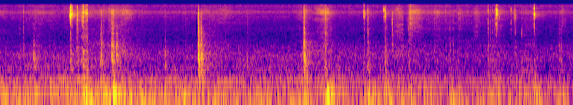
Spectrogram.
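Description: Computer keyboard keys tapped irregularly, about eight separate clicks, over a low steady hum.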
